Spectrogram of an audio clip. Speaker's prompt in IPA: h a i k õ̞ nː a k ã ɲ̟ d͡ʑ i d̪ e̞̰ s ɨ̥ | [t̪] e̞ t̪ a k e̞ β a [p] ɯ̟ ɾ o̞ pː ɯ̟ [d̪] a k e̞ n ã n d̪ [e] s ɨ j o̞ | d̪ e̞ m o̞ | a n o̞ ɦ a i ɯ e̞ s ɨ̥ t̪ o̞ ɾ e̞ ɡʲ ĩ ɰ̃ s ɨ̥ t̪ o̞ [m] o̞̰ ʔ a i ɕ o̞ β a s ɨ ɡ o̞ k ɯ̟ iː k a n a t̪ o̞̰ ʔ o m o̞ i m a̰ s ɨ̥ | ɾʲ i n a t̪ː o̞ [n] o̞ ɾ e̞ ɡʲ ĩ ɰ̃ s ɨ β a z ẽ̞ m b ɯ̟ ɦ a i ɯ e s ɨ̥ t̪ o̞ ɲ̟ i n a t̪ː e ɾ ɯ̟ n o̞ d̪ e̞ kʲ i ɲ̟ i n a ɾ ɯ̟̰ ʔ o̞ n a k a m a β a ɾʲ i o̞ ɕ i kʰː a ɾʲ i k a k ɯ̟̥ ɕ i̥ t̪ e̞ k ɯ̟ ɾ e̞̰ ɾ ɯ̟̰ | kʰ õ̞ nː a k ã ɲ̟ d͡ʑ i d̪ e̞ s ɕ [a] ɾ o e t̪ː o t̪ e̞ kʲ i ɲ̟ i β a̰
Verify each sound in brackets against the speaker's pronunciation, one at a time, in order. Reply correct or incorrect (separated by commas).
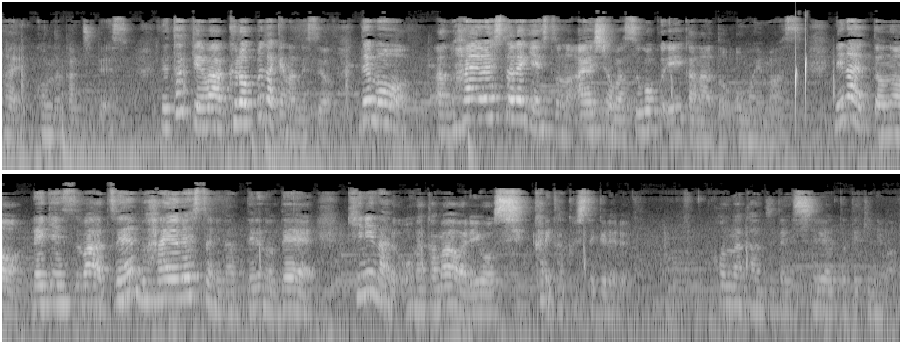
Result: incorrect, incorrect, correct, correct, incorrect, correct, incorrect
